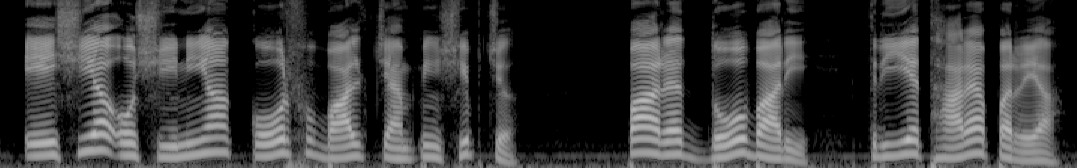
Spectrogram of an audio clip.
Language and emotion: Dogri, neutral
